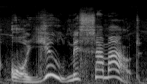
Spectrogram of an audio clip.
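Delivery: slow, high indignant retort; rather hotly. A narrator's reading. Dotty answering Back to Front, slow and indignant. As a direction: bristle back at him. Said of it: "rather hotly".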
